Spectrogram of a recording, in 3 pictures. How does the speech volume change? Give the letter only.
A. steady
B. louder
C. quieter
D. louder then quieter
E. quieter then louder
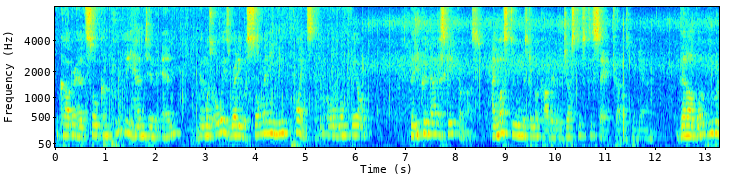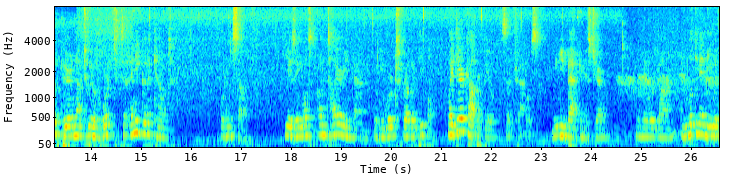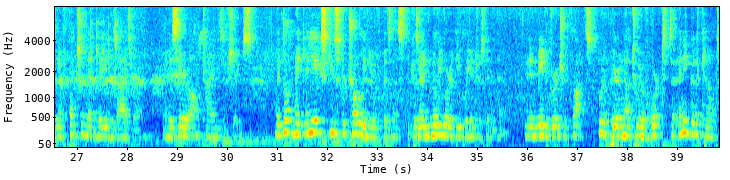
A.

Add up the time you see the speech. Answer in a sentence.
You can hear the speech for 38 seconds altogether.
